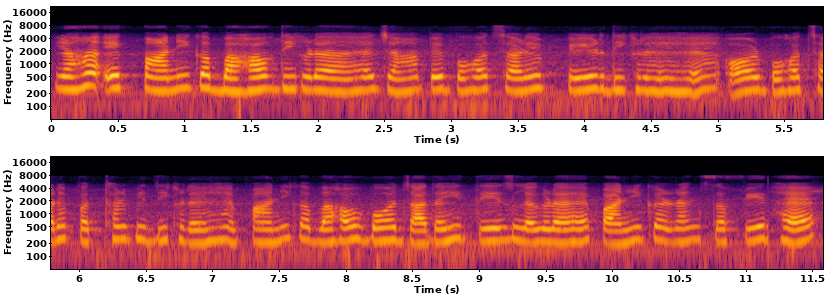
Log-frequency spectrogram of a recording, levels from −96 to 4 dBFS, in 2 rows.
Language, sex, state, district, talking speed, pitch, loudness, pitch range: Hindi, female, Jharkhand, Jamtara, 200 wpm, 235 Hz, -17 LUFS, 220-250 Hz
